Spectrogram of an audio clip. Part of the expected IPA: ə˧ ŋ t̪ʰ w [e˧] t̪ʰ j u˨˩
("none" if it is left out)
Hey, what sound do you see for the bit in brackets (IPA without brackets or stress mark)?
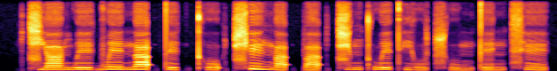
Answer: e˧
